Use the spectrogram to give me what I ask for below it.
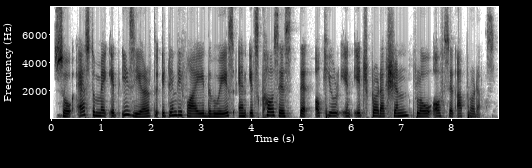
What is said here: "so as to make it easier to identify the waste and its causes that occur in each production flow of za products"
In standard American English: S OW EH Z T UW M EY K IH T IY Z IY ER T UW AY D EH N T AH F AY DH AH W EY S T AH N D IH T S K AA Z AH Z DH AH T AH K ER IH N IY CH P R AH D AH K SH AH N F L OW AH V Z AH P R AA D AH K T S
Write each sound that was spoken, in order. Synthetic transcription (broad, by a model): S OW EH S T UW M EY K IH T IY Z IY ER T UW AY D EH N T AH F AY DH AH W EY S AH N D IH T S K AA S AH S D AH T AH K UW IH N IY CH P R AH D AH K SH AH N F L OW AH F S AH P R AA D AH K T S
